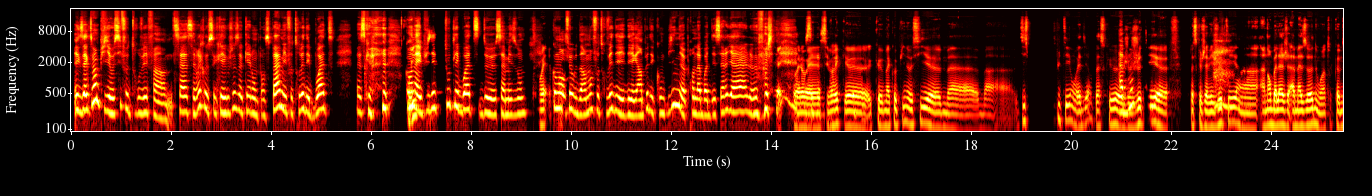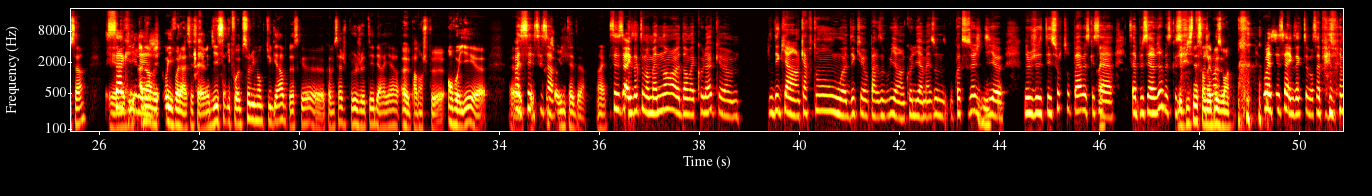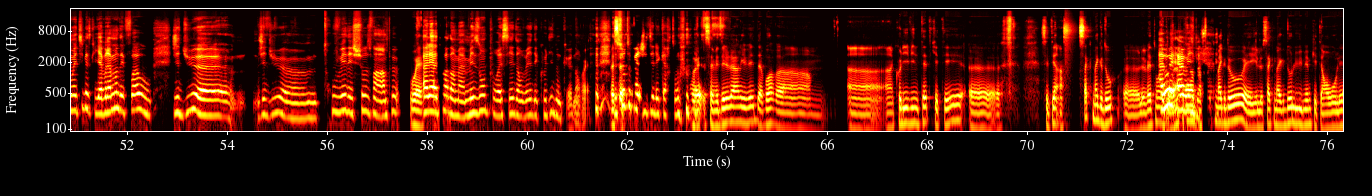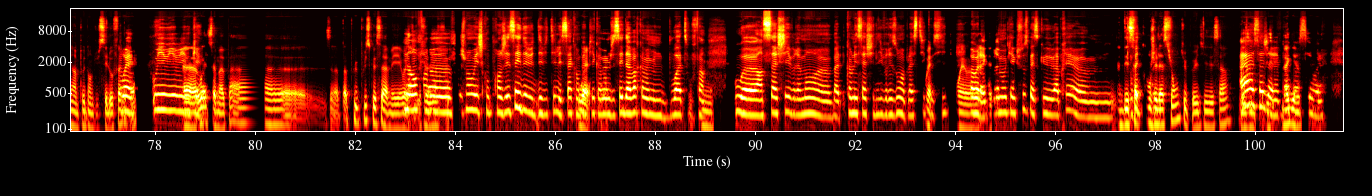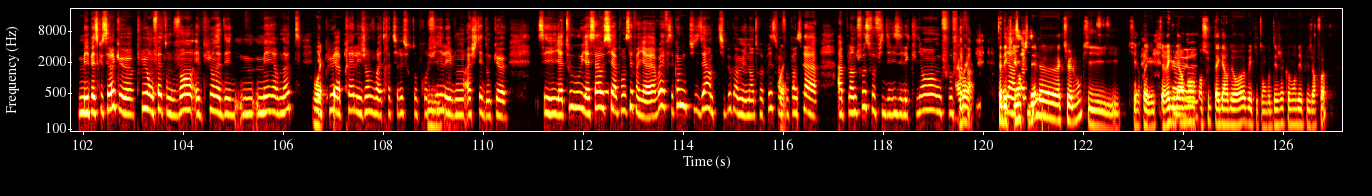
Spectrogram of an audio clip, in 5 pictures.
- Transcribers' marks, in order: chuckle; distorted speech; static; laughing while speaking: "heu, enfin, je sais"; chuckle; unintelligible speech; other background noise; gasp; stressed: "envoyer"; laughing while speaking: "c'est"; chuckle; laughing while speaking: "peut être"; chuckle; tapping; chuckle; chuckle; in English: "zip bags"; unintelligible speech; other noise; chuckle
- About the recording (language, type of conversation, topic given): French, podcast, Qu’est-ce que la mode durable a changé pour toi ?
